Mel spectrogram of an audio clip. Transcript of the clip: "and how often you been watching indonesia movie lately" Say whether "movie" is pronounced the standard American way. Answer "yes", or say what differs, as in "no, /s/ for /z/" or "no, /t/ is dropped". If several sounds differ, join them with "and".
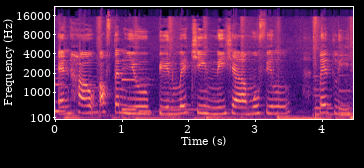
no, /f/ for /v/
